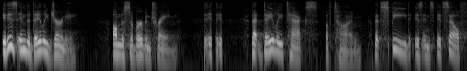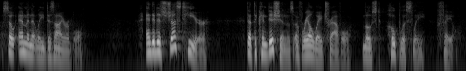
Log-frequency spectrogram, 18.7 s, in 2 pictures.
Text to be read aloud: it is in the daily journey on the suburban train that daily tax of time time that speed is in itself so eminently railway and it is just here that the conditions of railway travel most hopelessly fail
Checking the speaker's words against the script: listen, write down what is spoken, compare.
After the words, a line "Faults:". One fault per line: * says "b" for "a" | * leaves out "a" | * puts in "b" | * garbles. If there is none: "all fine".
it is in the daily journey on the suburban train that daily tax of time that speed is in itself so eminently desirable and it is just here that the conditions of railway travel most hopelessly fail
Faults:
* leaves out "time"
* says "desirable" for "railway"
